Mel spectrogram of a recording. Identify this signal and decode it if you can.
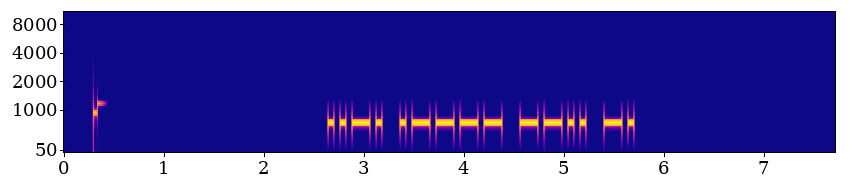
Morse code, heard as a keyed tone, about 20 wpm, 700 Hz. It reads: F1ZN
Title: DXCC-100 Call Signs - 4 Characters - 20wpm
